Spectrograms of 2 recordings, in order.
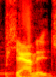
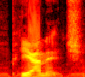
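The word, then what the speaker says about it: Pjanić: It's Pjanic, I think. So, you say it like Vidic. Pjanic, I think it's like that.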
